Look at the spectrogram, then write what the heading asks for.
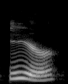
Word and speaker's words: ear: a little bit my ear is blocked ear that starts with the e sound right the other one does not let's say this again my ear is blocked the next one number 22.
